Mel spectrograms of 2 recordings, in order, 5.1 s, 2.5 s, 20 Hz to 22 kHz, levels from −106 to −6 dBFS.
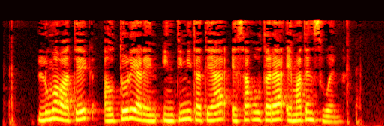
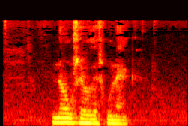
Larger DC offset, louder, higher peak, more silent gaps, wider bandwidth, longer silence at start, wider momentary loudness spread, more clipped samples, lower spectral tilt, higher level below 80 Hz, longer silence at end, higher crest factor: neither; about the same, -26 LUFS vs -28 LUFS; about the same, -12 dBFS vs -12 dBFS; neither; about the same, 12 kHz vs 11.5 kHz; second, 0.15 s vs 0.7 s; second, 7 LU vs 15 LU; neither; about the same, -4 dB/octave vs -4.5 dB/octave; second, -70 dBFS vs -62 dBFS; second, 0.35 s vs 0.8 s; about the same, 16 dB vs 20 dB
